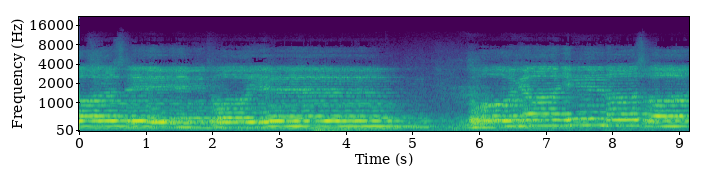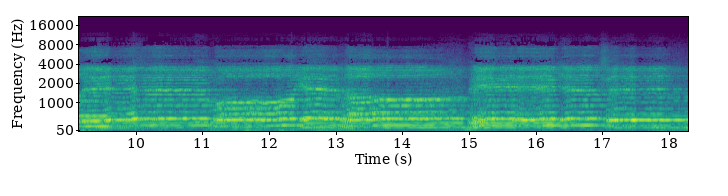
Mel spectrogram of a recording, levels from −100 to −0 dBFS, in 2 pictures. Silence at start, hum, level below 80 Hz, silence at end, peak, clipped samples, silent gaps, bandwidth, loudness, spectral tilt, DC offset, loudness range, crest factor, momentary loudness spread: 0 s; none; -46 dBFS; 0 s; -4 dBFS; under 0.1%; none; 7.8 kHz; -18 LUFS; -7.5 dB/octave; under 0.1%; 3 LU; 14 dB; 6 LU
